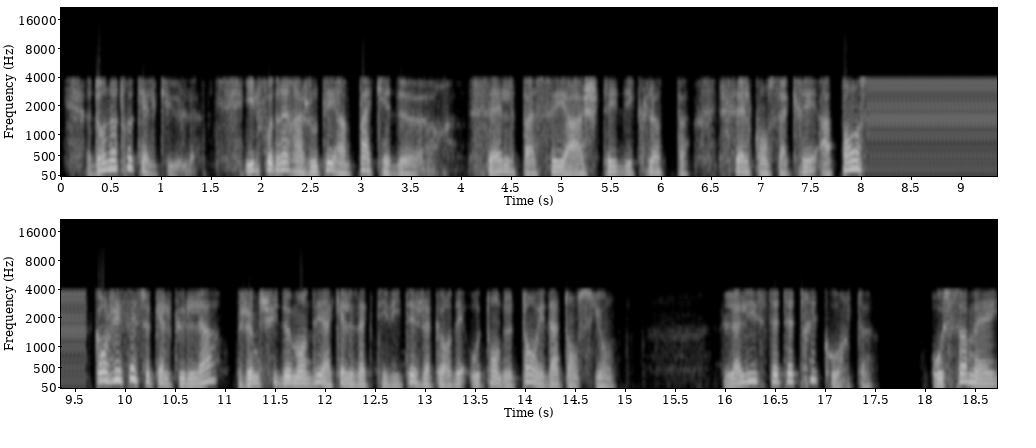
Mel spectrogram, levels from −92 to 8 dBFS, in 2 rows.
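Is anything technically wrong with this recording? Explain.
Yes, there are two faults.

Throughout the clip the speech sounds muffled and a little rough and synthetic, with plainly audible codec damage and nothing above 4 kHz. This is iLBC codec coding: each 20 ms frame's excitation is coded on its own, and the 20 ms frames fit the 15.2 kbps mode.

From 8.08 to 9.60 s, right after "clopes celles consacrées à", the same 40 ms snippet repeats about 38 times, giving a rapid 25 Hz stutter. This is a system hang loop: the system froze while the sound hardware kept replaying one short ring buffer.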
